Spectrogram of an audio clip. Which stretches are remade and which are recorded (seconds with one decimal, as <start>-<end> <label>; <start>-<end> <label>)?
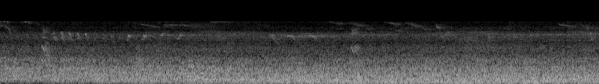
0.0-1.9 recorded; 1.9-2.7 remade; 2.7-6.0 recorded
